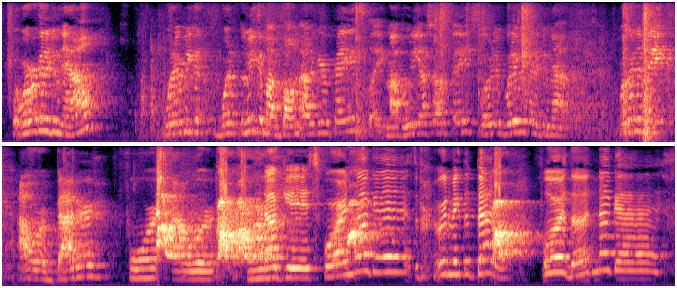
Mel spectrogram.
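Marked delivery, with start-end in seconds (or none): 7.7-16.6 put-on high, loud, slow cheesy talk show host voice. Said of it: "that was my Oprah impersonation".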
